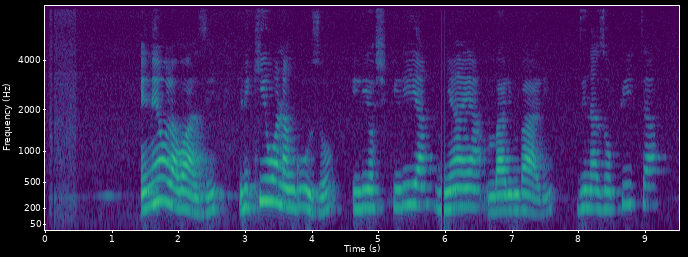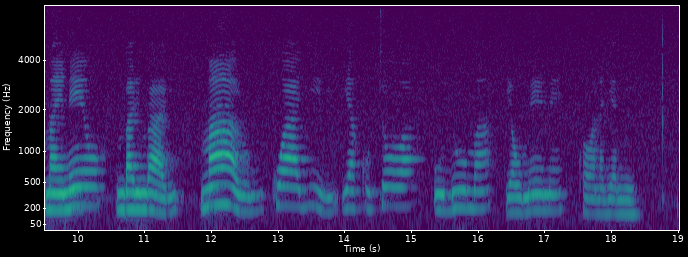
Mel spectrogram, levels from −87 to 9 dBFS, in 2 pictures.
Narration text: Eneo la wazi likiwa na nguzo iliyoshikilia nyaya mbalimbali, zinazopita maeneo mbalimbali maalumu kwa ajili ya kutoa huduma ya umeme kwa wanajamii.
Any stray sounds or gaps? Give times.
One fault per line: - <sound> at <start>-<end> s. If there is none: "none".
- dropout at 6.0-6.0 s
